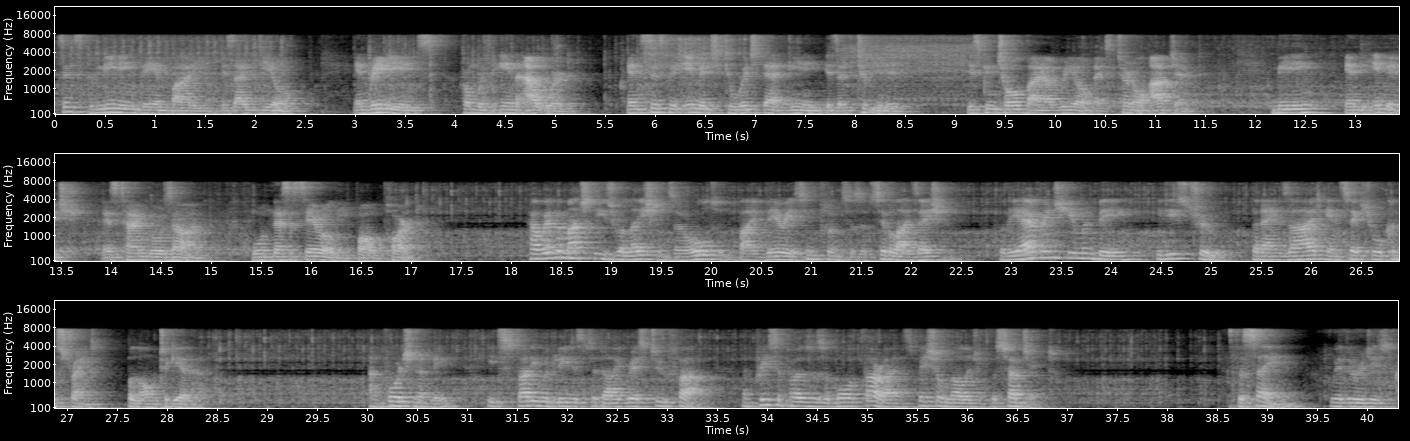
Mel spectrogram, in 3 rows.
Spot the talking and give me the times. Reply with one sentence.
You can hear the talking from 0.0 to 17.2 s, from 18.1 to 28.4 s, from 30.0 to 36.9 s and from 38.6 to 40.2 s.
